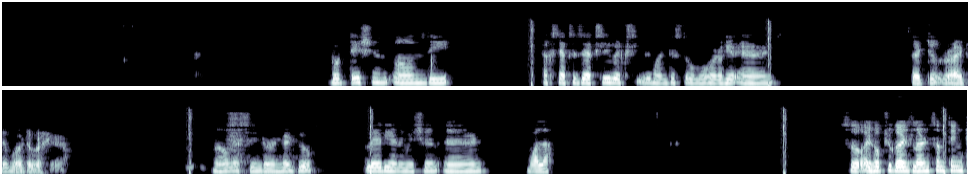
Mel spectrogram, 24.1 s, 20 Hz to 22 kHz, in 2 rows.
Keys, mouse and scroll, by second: 1.4-12.4 drag, 14.4 z, 16.5 click, 21.7 click, 23.8 z.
